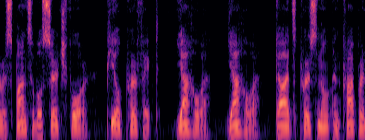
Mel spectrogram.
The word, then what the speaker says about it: Yahowah: They will revere, Pakad, they will show profound respect for the awe-inspiring nature of, Kal perfect, Yahowah, an accurate pronunciation of God's personal and proper name as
